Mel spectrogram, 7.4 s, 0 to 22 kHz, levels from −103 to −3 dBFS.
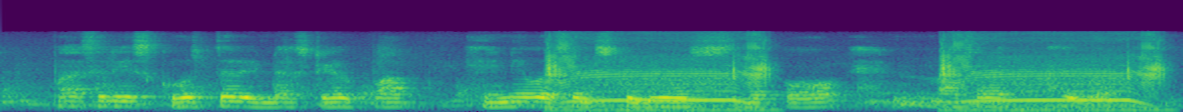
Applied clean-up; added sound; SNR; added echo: none; Domestic sounds, home sounds; 0 dB; none.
